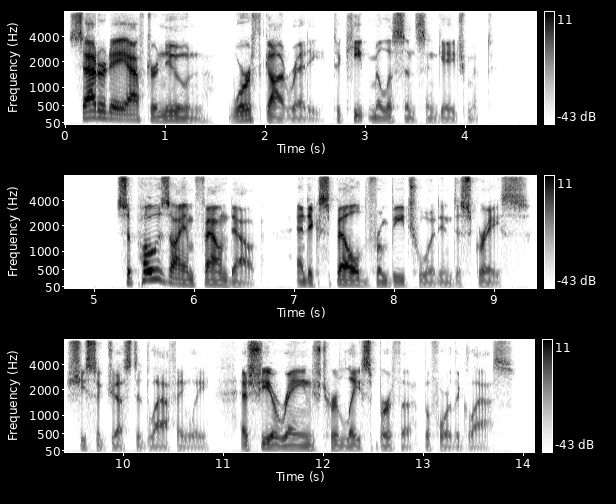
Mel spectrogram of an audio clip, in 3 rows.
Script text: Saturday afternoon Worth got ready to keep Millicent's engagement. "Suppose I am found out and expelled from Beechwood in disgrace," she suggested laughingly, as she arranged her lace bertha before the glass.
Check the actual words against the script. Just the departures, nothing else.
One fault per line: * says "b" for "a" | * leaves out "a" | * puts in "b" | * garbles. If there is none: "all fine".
all fine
